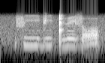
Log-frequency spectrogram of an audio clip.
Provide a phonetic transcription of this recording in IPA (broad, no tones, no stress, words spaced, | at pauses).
fiːdiɡ͡ǃøe̯zɔ̰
